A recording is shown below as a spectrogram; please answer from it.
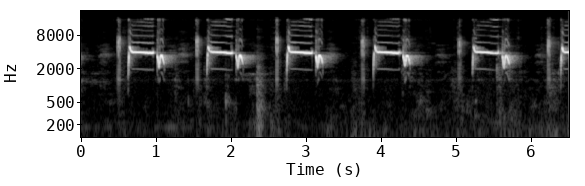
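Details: Lively Ash tailorbird song for attracting other tailorbirds. A crisp click, a sustained high whistle and a buzzing drop repeat steadily, about every second, against near silence.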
